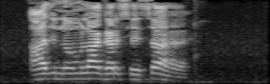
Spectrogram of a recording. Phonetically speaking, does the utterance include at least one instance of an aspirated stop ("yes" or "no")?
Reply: no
